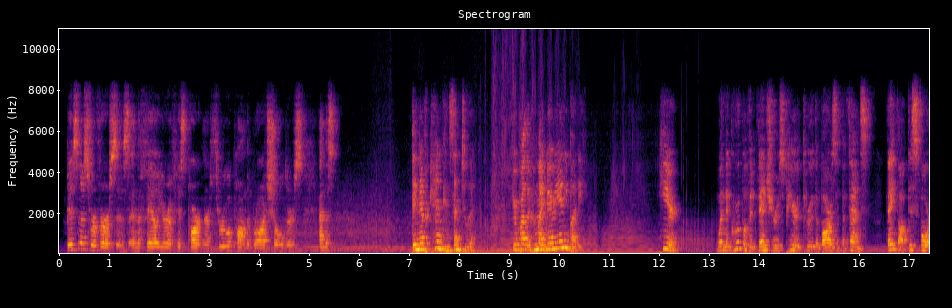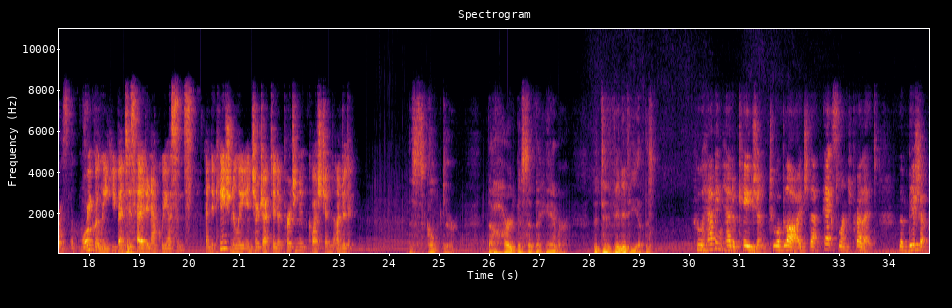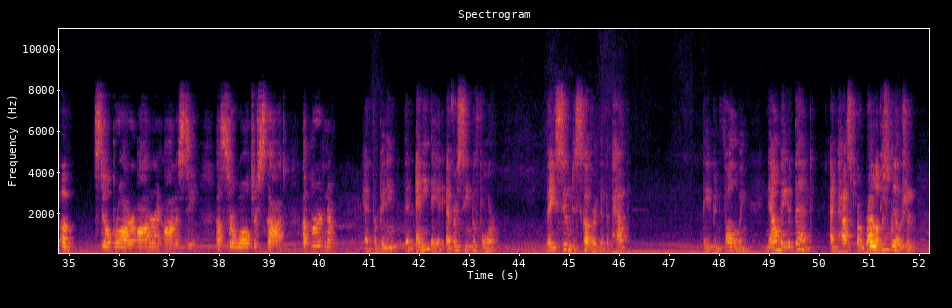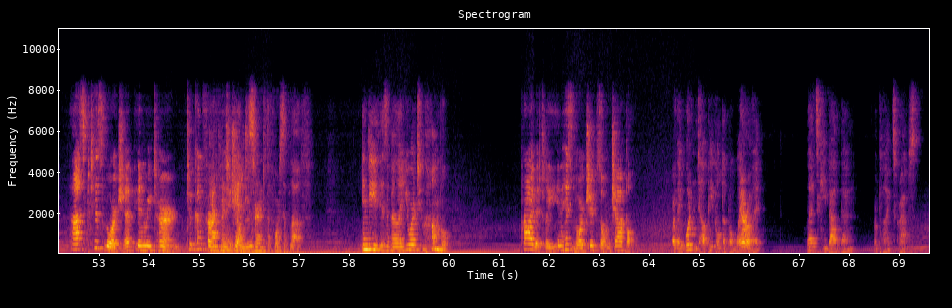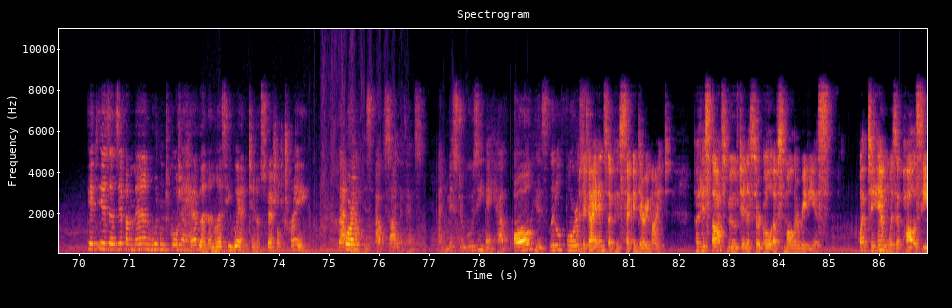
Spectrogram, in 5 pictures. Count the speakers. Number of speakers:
6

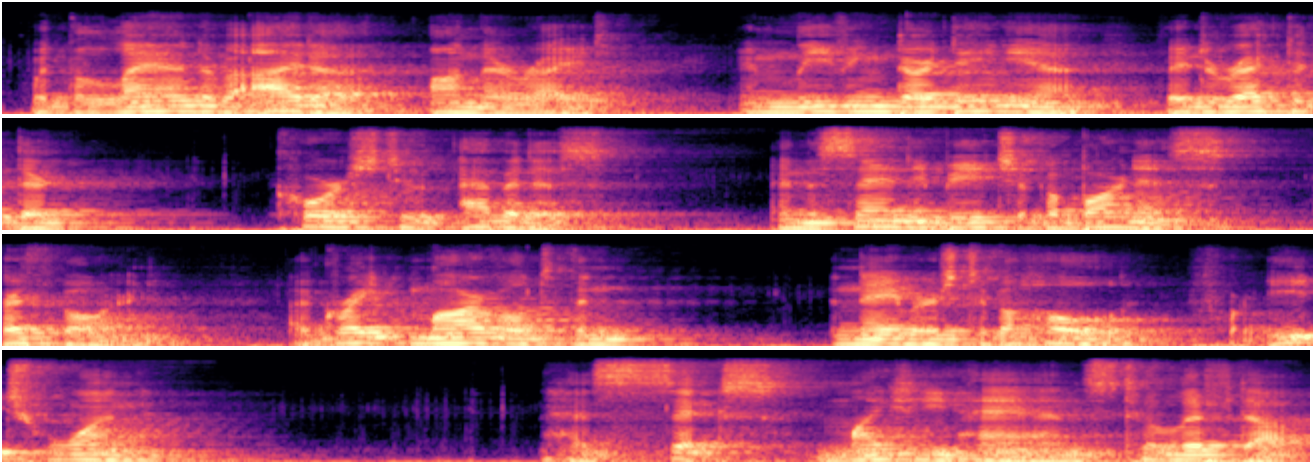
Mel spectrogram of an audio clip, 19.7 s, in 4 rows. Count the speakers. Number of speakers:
1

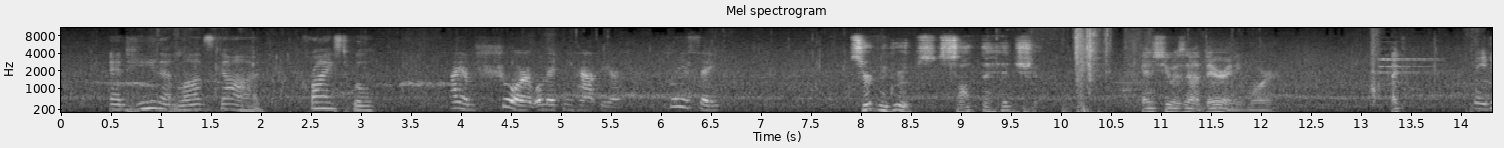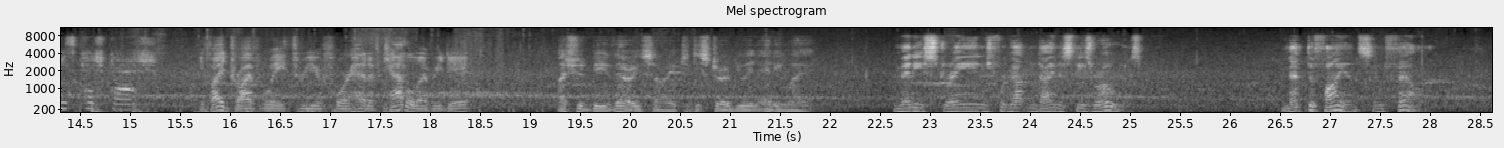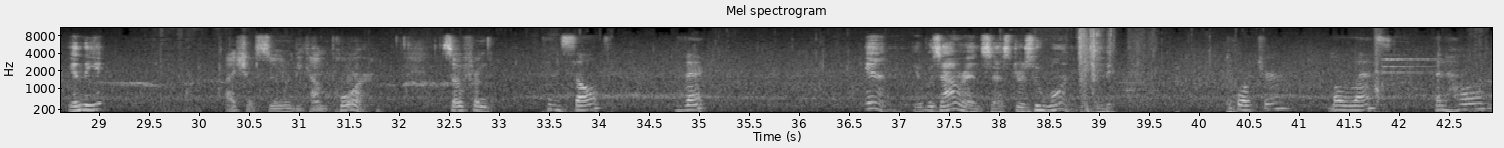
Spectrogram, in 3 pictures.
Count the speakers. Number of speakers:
7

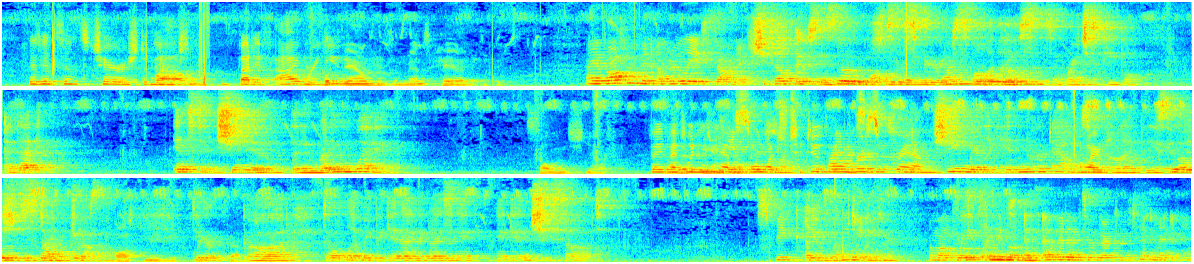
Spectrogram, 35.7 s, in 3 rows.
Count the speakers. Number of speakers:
6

